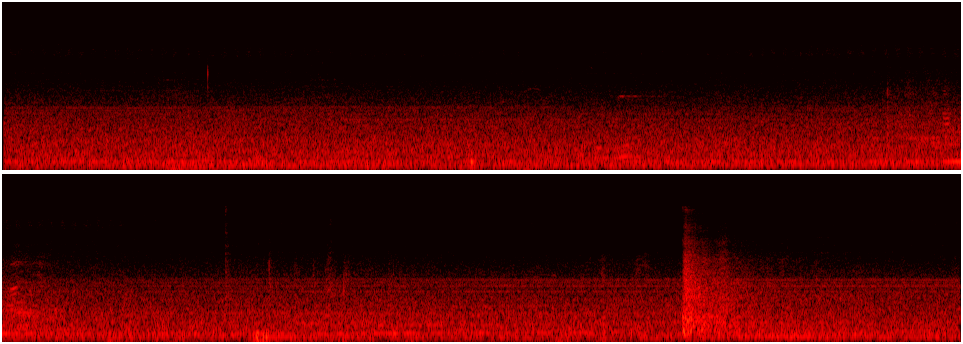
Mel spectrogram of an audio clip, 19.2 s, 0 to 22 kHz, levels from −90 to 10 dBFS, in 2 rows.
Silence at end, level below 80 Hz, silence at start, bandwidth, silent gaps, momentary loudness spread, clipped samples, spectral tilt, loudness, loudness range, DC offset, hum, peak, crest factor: 0 s; -68 dBFS; 0 s; 11 kHz; none; 4 LU; under 0.1%; -6.5 dB/octave; -56 LUFS; 4 LU; under 0.1%; none; -34 dBFS; 22 dB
